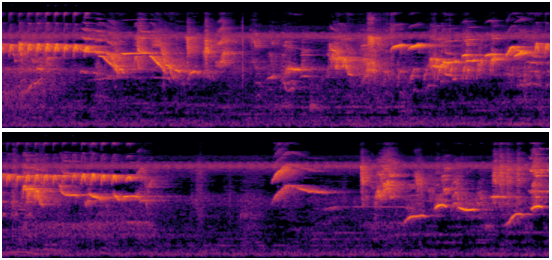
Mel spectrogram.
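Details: Oriental magpie-robins singing at a night bird-singing competition in Surabaya, Indonesia; dense overlapping loud whistles, sweeping slurred notes and rapid chattering phrases from several birds, briefly quieter near the end before resuming.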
